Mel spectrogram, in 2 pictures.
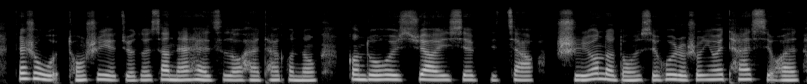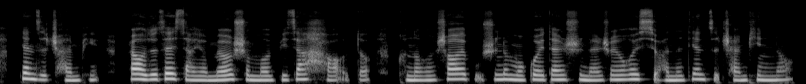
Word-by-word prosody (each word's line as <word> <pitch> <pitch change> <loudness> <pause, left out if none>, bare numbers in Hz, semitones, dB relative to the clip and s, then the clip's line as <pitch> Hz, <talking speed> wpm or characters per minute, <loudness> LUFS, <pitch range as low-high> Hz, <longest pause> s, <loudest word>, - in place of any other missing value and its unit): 但 265 -1 +3
是 270 - +2
我 220 -4 +3
同 200 0 +1
时 230 +2 -3
也 210 -3 +1
觉 190 0 -4
得， 205 +1 -2
像 215 +1 +2
男 205 0 +4
孩 210 -2 +3
子 205 +2 -8
的 200 0 0
话， 200 0 -1
他 205 +1 -2
可 205 0 -4
能 190 0 +1 0.3
更 225 -1 +3
多 215 0 +4
会 220 -1 +4
需 210 +2 -7
要 215 -2 +5
一 210 - +1
些 210 0 -3
比 200 -2 -8
较 200 -1 -2 0.2
实 205 -1 0
用 245 +4 +2
的 230 -3 +3
东 195 -1 0
西。 205 0 -5
或 230 +3 +1
者 210 -2 +3
说 215 +2 -1
因 220 +1 0
为 230 - +2
他 230 0 -1
喜 230 -1 -4
欢 200 +1 +1 0.3
电 260 -3 +4
子 215 - -3
产 195 -2 -2
品， 210 +2 -8 0.3
然 245 - +5
后 240 - +7
我 225 - +4
就 230 - +3
在 255 +2 +5
想 220 -4 -2
有 195 - +1
没 195 +1 +2
有 215 +2 +4
什 230 -2 -1
么 200 0 +2
比 205 +1 -5
较 235 +3 0
好 200 -4 -5
的， 205 +1 -9 0.2
可 205 - -4
能 195 +1 0
稍 240 +2 +2
微 245 0 +3
不 235 - -14
是 225 - -4
那 230 - +2
么 215 -2 +2
贵， 215 0 -1
但 220 +1 0
是 215 0 -3
男 195 -1 0
生 220 +2 -3
又 220 +1 0
会 235 0 +2
喜 235 0 -3
欢 195 -4 -2
的 195 0 +1
电 235 +4 -2
子 230 - -9
产 200 -1 -2
品 200 -1 0
呢？ 205 +3 -4
210 Hz, 300 characters per minute, -23 LUFS, 200-230 Hz, 0.3 s, 后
